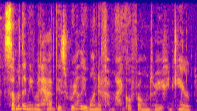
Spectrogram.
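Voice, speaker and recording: A soft-spoken woman doing an ASMR roleplay as a folksy, chatty late-night barber, often slipping into a whisper. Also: mid-range voice, fairly even intonation, fast talker, a little hiss or hum. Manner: folksy, chatty, calls listener pet names. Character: chatty, tired late-night female barber, sweet and sassy.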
